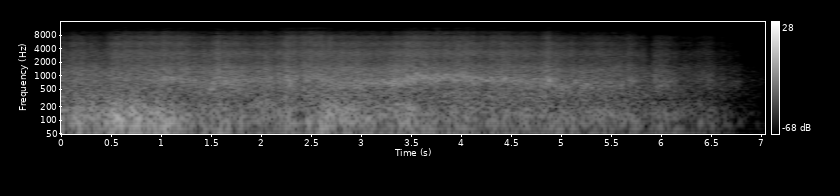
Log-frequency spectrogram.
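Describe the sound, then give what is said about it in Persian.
Terrible wind rising with dust, a steady, broad roaring rush that holds strong for several seconds and then fades away toward the end. “در چند لحظه آسمان تیره رنگ شد و آنگاه بادی هولناک تو هم با خاک برخاست و تاریکی بر آفاق مستولی شد.”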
